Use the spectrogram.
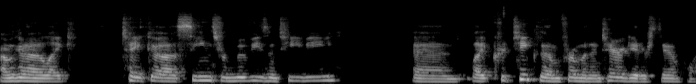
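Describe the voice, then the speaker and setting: This man talks at a fairly quick pace with an American accent. His pitch is fairly high. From Kansas (military brat). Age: 40s. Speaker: army veteran, former interrogator. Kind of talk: casual chat. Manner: hesitant, many fillers.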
